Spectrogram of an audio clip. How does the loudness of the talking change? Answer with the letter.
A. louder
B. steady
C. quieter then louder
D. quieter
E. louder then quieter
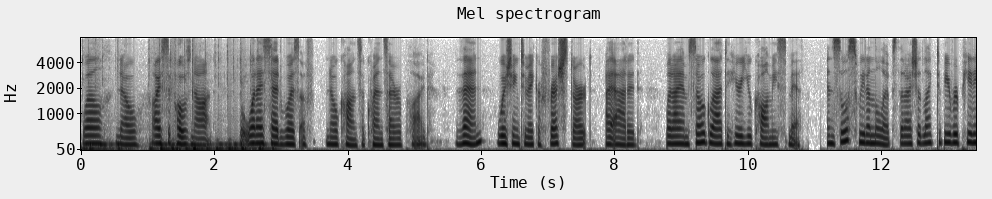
B.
